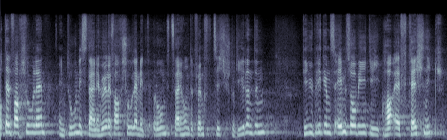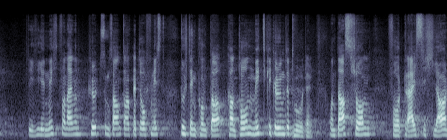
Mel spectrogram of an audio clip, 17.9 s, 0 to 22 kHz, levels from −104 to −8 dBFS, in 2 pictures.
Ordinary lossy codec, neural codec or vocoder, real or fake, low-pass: none; codec, 32 kHz, 1.9 kbps, SNAC; fake; 14.4 kHz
